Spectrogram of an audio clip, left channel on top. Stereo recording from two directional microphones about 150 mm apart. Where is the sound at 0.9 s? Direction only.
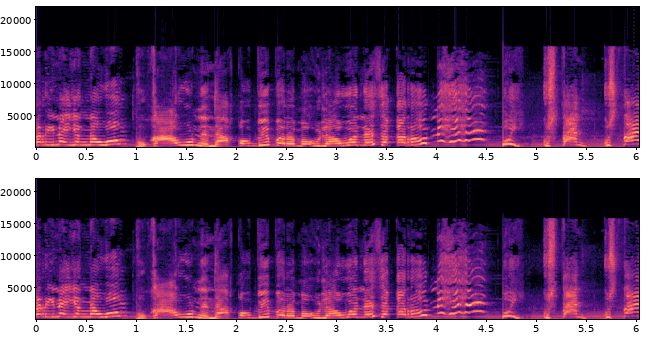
10° left (ahead or behind).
